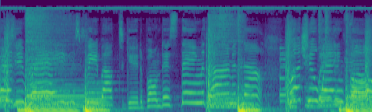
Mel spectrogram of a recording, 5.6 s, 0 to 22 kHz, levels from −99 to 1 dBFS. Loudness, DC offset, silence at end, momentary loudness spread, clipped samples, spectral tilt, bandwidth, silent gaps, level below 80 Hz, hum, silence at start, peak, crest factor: -21 LUFS; under 0.1%; 0 s; 13 LU; under 0.1%; -6.5 dB/octave; 17 kHz; none; -22 dBFS; none; 0 s; -2 dBFS; 18 dB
